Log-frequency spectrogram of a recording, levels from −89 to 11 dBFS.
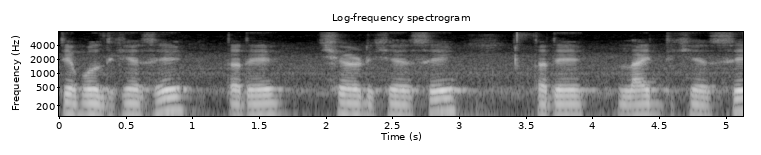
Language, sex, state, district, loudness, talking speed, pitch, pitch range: Nagamese, male, Nagaland, Dimapur, -16 LUFS, 130 wpm, 110 Hz, 110-115 Hz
